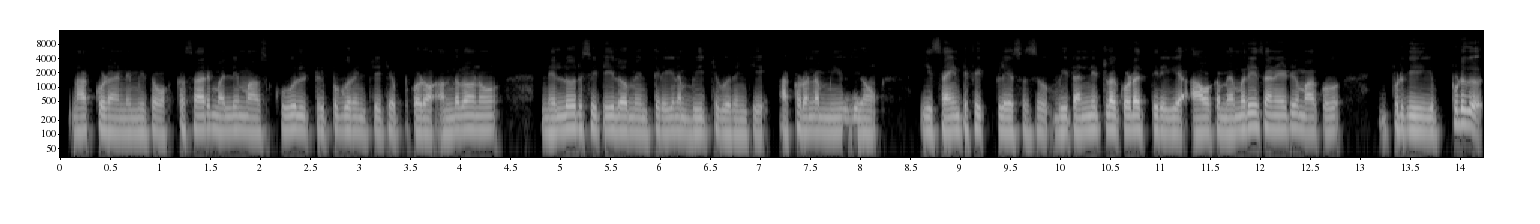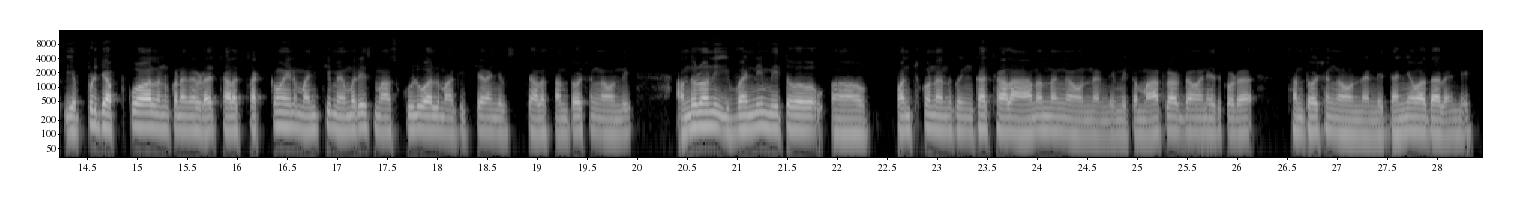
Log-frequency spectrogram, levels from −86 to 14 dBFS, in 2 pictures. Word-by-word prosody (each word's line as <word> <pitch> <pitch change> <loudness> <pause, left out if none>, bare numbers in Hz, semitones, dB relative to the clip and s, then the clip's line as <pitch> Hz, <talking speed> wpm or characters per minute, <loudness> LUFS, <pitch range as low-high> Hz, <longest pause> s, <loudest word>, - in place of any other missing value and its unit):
నాకు 120 +1 0
కూడా 120 -2 +3
అండి. 110 0 -4
మీతో 110 +1 -3
ఒక్కసారి 125 +4 0
మళ్ళీ 120 +2 -1
మా 115 - +1
స్కూల్ 125 +3 -1
ట్రిప్ 120 -1 -6
గురించి 115 -2 -2
చెప్పుకోవడం. 110 0 0
అందులోనూ 125 +2 +1 0.6
నెల్లూరు 130 +3 +2
సిటీలో 125 -1 +1
మేము 110 -1 -3
తిరిగిన 115 -1 -1
బీచ్ 110 0 -4
గురించి, 105 0 -3 0.3
అక్కడున్న 115 +1 0
మ్యూజియం. 115 -1 -2 0.6
ఈ - - +2
సైంటిఫిక్ 120 +2 0
ప్లేసెసు 115 -1 -2 0.2
వీటన్నిటిలో 120 +2 +2
కూడా 125 0 +7 0.2
తిరిగి 115 -2 +1 0.2
ఆ - - +6
ఒక 115 - -4
మెమరీస్ 130 +6 +2
అనేటివి 125 +1 0
మాకు 115 0 -2 0.5
ఇప్పటికి 125 +2 -1 0.2
ఎప్పుడు 120 +11 -1 0.3
ఎప్పుడు 120 +8 -2
చెప్పుకోవాలనుకున్నా 135 -2 +5
కూడా 115 0 +4
చాలా 120 0 +5
చక్కమైన 145 +4 +1
మంచి 125 +2 -3
మెమరీస్ 130 +3 +1
మా 115 - +2
స్కూల్ 130 +3 -2
వాళ్ళు 120 -1 +4
మాకిచ్చారని 115 +1 -4
చెప్పేసి 110 +2 -10
చాలా 110 -1 +1
సంతోషంగా 115 +1 -1
ఉంది. 105 +1 -5 0.5
అందులోని 145 +4 +5
ఇవన్నీ 125 +5 +2
మీతో 130 0 +1 0.4
ఆహ్, 105 0 +1 0.4
పంచుకున్నందుకు 120 0 -1
ఇంకా 120 +3 +2
చాలా 115 -1 +5
ఆనందంగా 120 -1 -1
ఉందండి. 100 -1 -6
మీతో 100 +1 -5
మాట్లాడడం 115 +1 +1
అనేది 110 0 -5
కూడా 110 0 +1 0.5
సంతోషంగా 115 -1 0
ఉందండి. 100 -1 -4
ధన్యవాదాలండి. 105 -2 +1
115 Hz, 135 wpm, -24 LUFS, 110-125 Hz, 0.6 s, కూడా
